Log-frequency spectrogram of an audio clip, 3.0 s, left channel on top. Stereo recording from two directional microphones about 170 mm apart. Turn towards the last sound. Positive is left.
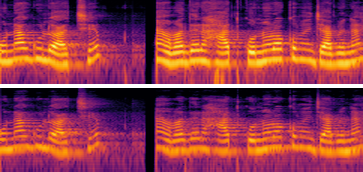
turn(degrees=40)  # may be behind; listen again after turning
